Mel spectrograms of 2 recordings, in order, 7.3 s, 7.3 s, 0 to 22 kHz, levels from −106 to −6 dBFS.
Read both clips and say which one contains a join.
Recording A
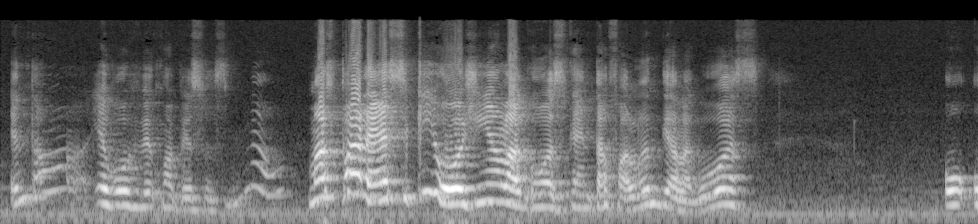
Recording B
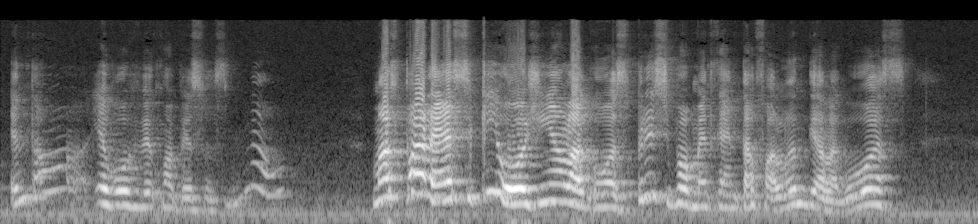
A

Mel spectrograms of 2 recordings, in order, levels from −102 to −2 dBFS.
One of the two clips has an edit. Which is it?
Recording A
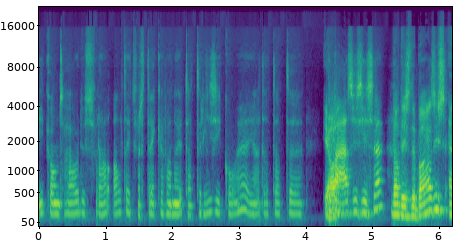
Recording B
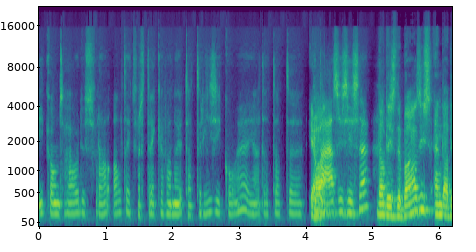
B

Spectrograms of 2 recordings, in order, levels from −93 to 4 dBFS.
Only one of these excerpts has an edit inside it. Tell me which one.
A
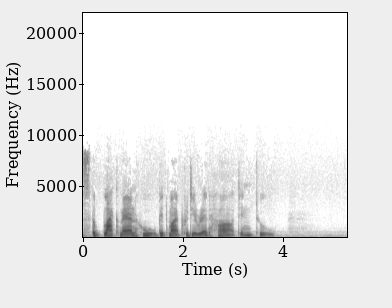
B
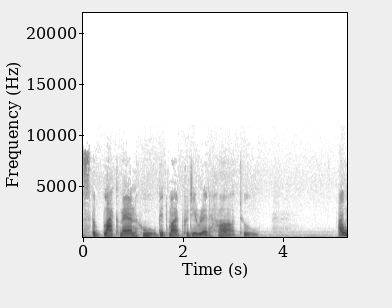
B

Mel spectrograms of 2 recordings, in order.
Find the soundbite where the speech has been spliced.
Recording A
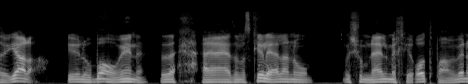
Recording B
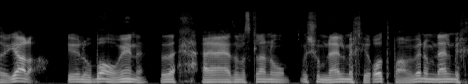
B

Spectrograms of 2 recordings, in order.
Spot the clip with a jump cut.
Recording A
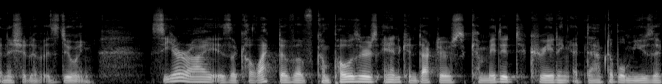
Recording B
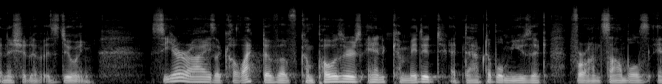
B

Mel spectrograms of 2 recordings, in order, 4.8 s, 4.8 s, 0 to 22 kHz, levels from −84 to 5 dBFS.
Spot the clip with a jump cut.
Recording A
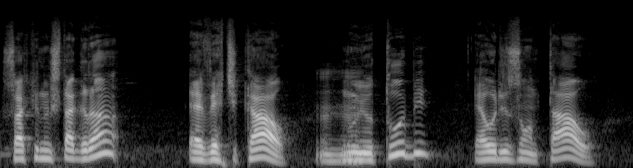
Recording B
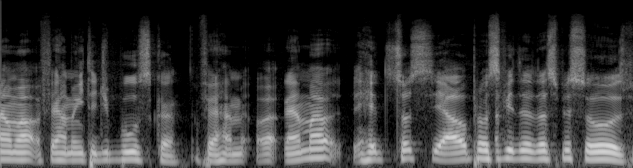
B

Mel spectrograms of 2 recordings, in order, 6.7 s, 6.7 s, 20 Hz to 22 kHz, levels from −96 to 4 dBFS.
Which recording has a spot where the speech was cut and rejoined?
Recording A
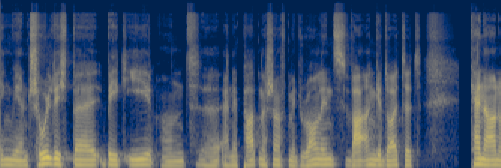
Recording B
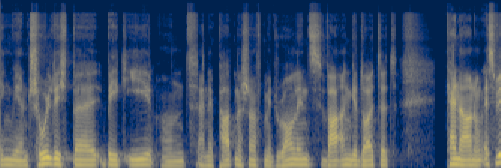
B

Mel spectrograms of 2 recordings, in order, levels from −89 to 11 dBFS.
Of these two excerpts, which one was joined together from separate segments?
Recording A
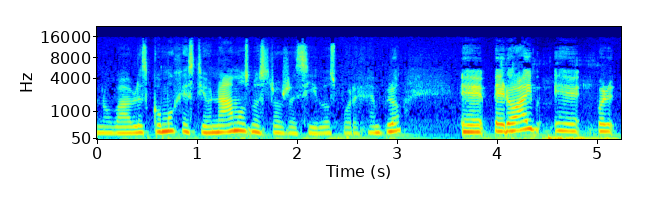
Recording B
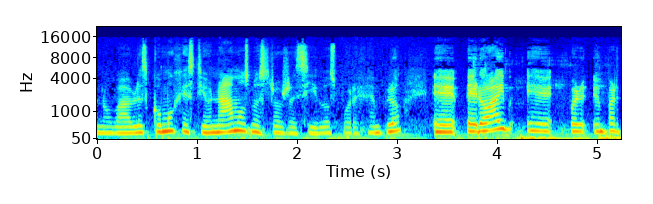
B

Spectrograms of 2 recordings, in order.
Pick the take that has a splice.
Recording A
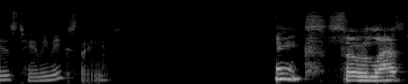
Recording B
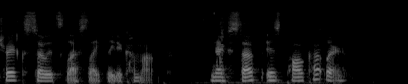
B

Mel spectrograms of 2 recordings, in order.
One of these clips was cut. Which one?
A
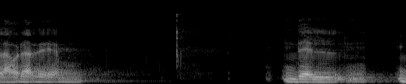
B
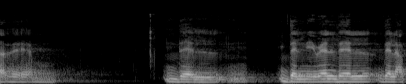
B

